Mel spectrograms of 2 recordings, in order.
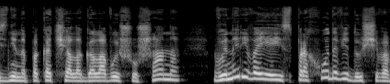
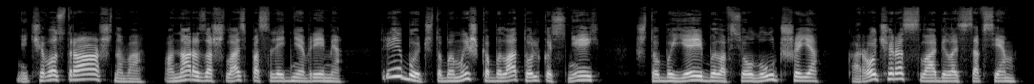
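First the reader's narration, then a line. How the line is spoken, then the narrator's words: Grumbling. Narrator (Russian): разворчался Тишинор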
